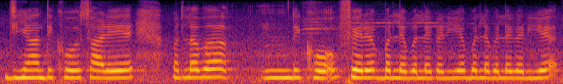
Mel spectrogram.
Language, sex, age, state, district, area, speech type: Dogri, female, 18-30, Jammu and Kashmir, Jammu, urban, spontaneous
